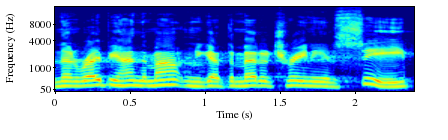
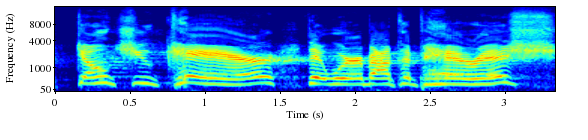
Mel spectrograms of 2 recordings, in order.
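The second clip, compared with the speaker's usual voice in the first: high, biting, drawn-out, very sarcastic tone; 5 semitones higher, 5 dB louder than usual. Retelling how the disciples woke Jesus: imitating a very sarcastic remark. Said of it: "they say to him very sarcastically".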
